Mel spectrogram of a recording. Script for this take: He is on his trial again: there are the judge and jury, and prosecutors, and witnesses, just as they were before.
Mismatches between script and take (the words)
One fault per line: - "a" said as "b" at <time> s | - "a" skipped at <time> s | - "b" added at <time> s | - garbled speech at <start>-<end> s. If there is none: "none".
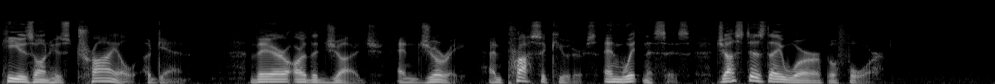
none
